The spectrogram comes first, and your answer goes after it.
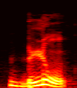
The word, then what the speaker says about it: blond: Blond, final D not pronounced.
